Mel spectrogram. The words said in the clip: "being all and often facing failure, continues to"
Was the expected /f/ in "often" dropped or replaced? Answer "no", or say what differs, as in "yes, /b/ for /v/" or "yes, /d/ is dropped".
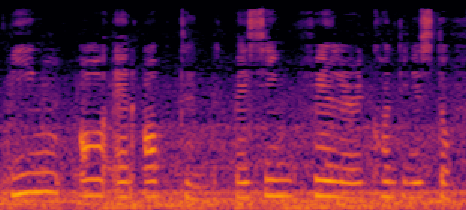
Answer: yes, /p/ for /f/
